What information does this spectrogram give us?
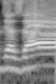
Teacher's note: जज़ाउहु 1 अलिफ के बराबर उल्टा करके खींचना है, और यहाँ पर जज़ाउह करेंगे, वाक़फ़ की सूरत में हा को साकिन करेंगे।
